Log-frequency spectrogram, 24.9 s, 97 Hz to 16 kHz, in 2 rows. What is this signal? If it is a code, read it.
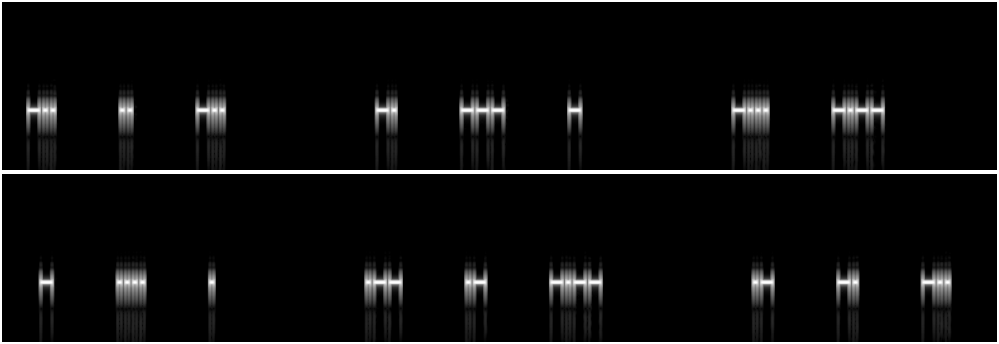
Morse code, heard as a keyed tone, about 25 wpm, spaced as for 9 wpm, 600 Hz. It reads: DID NOT BY THE WAY AND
